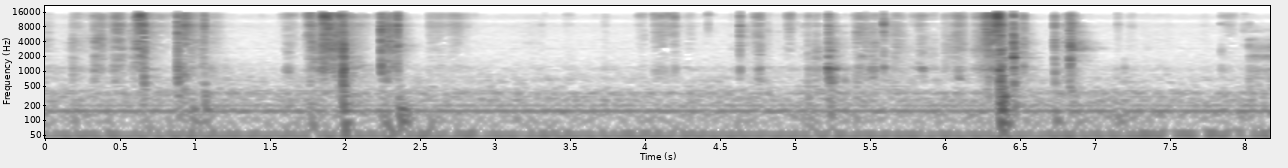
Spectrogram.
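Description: Tarot cards being drawn from the deck and laid face-up on a wooden tabletop: a handful of short, soft snaps and taps, the loudest about six seconds in, over a faint steady hum.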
